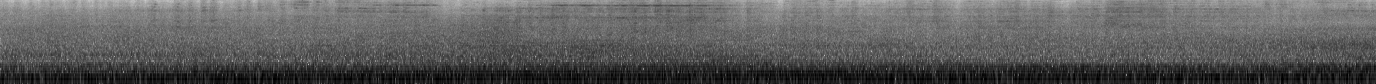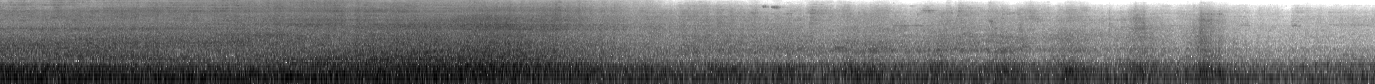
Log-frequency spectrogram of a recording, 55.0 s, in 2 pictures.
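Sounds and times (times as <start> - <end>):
freight train rumbling past: 0.0 - 55.0
faint high wheel squeal: 3.0 - 17.4, 20.0 - 39.2, 42.4 - 49.3.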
